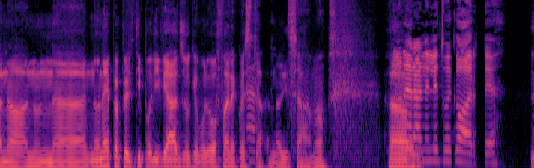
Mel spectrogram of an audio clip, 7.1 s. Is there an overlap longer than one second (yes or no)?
no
